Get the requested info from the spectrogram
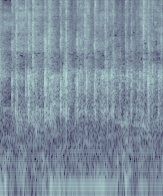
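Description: A crowd of onlookers clapping, many quick claps overlapping irregularly.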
